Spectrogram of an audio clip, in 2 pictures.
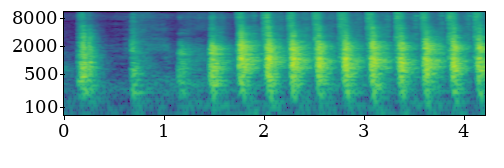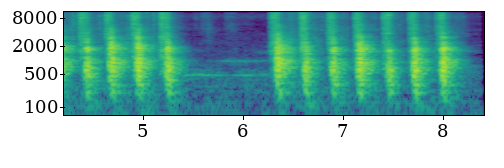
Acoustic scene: kitchen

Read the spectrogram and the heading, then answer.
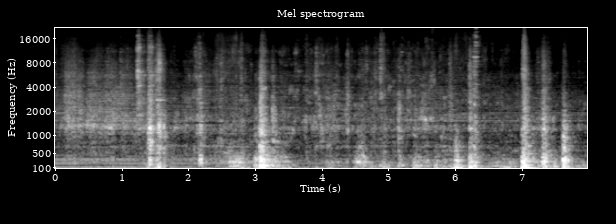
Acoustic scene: kitchen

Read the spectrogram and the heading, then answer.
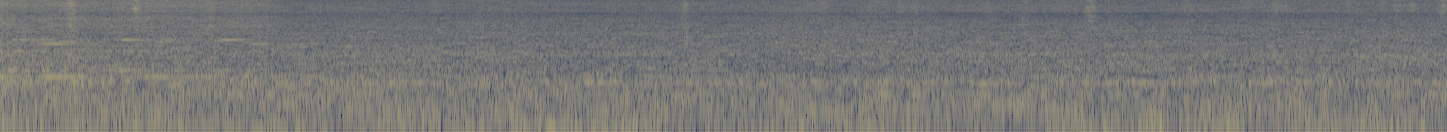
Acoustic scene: subway train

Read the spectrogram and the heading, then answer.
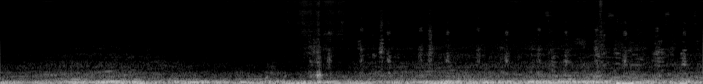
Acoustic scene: car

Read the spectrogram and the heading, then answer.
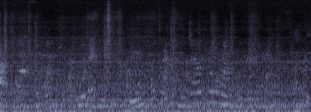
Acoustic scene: subway train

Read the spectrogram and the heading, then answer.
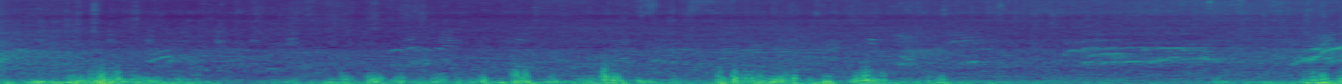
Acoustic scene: residential area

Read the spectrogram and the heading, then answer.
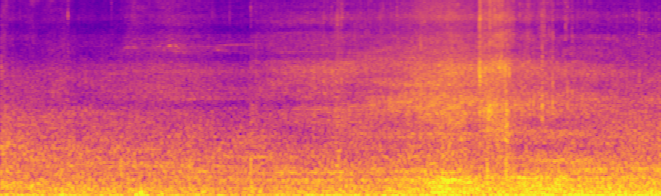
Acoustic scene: street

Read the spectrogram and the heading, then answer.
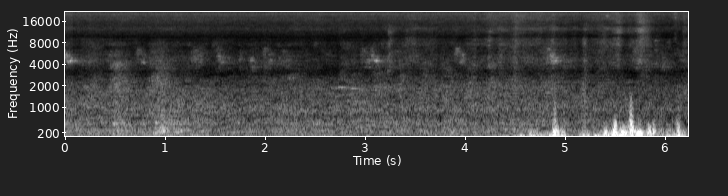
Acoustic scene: residential area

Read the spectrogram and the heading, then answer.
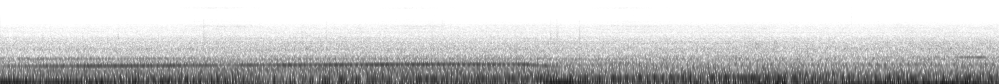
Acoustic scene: car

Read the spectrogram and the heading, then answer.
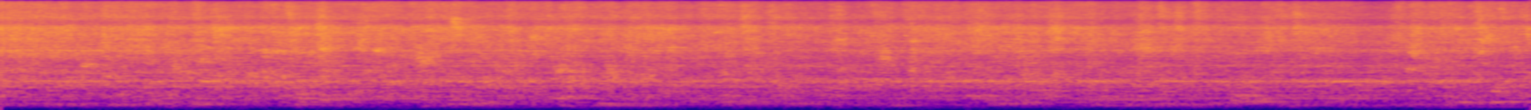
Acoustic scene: restroom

